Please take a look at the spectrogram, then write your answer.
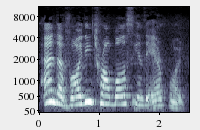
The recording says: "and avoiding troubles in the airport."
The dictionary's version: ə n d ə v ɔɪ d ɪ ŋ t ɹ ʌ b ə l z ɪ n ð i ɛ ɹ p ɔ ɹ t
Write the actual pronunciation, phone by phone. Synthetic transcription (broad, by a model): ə n d ə v ɔɪ d ɪ ŋ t ɹ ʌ b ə l s ɪ n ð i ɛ ɹ p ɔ ɹ t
